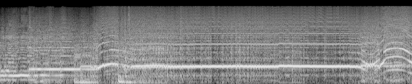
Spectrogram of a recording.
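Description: A male Bhojpuri folk singer holds one long sustained sung note through a PA microphone, sliding into it and then swooping up in pitch near the end.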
